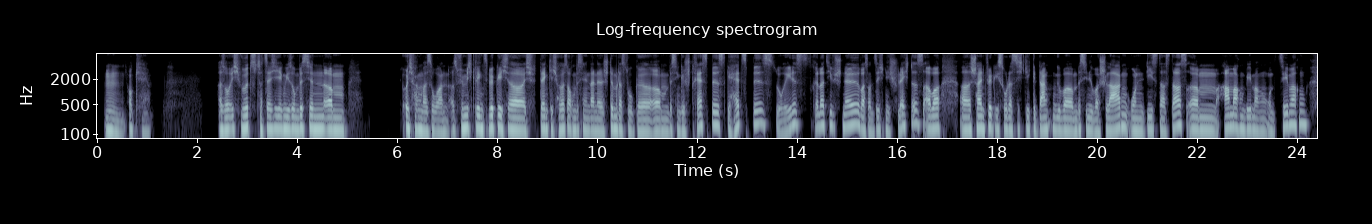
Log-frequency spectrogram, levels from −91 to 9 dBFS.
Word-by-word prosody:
Mhm, 110 -5 -2
okay. 110 -4 -7 1.4
Also, 120 +2 +2
ich 130 +1 -2
würde 135 +1 +4
es - - -4
tatsächlich 130 +2 0
irgendwie 130 -1 +2
so 130 - +1
'n 125 - 0
bisschen, 130 -1 +2
ähm 120 -1 +3 1.2
Ich 130 -2 +3
fange 125 -1 0
mal 115 -1 +1
so 110 +1 -2
an. 110 -1 -3
Also, 115 0 -7
für 135 - -1
mich 135 -1 +2
klingt 135 -2 +3
es 125 - -1
wirklich 135 -2 +3
äh, 120 -2 +6
ich 110 - -6
denke, 130 -2 +2
ich 115 - -5
höre 125 - +1
es 130 - 0
auch 130 - +2
'n 120 - -2
bisschen 120 +1 -5
in 115 - -4
deiner 115 -2 0
Stimme, 130 +5 -1
dass 120 -4 -1
du 115 -3 -6
ge 110 +2 -5
ähm, 110 +1 +1
'n - - -6
bisschen 115 0 -5
gestresst 135 +8 -1
bist, 165 -3 0
gehetzt 150 +7 -2
bist. 175 0 -3
Du - - -6
redest 160 +11 -4
relativ 160 0 -1
schnell, 160 +4 +1
was 125 -3 +1
an 110 - -5
sich 125 +2 -6
nicht 110 -4 -6
schlecht 150 -1 -3
ist, 170 -2 -2
aber, 135 0 +3 0.4
äh, 125 0 +3
es 125 - 0
scheint 135 -1 +3
wirklich 130 -3 0
so, 130 - -2
dass 120 -2 0
sich 125 -2 -5
die 125 -1 -5
Gedanken 125 +4 0
über 120 -1 +2
'n 115 - -4
bisschen 125 0 -3
überschlagen 120 +6 +3
und 115 -3 -3
dies, 125 -1 -4
das, 115 -2 -3
das, 155 +3 +2
ähm, 125 -2 0
A 135 +1 +6
machen, 140 -3 +2
B 130 0 -1
machen 115 -2 -4
und 110 -1 -9
C 150 +2 -2
machen. 165 +1 -1
125 Hz, 200 wpm, -23 LUFS, 115-135 Hz, 1.4 s, äh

